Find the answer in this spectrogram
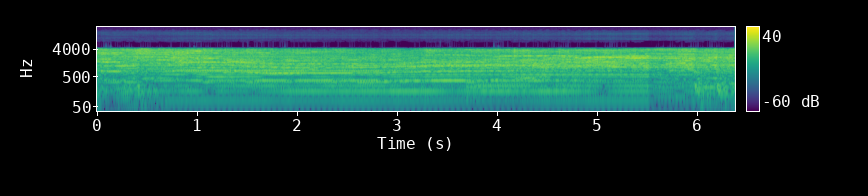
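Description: Live rock band on stage playing loudly, holding a long sustained chord with drums and cymbals, with shouting over it; the low held notes cut off suddenly near the end.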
